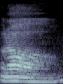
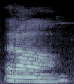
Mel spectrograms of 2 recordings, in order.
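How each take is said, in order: First: The word is said deeply, resonating from the chest. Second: The word is said deeply, resonating from the chest.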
